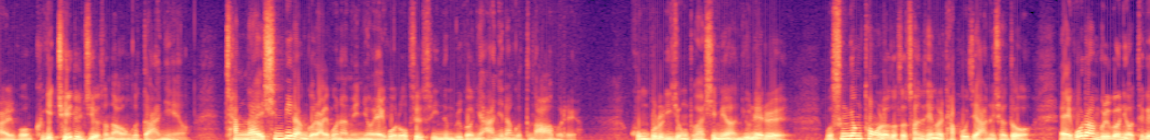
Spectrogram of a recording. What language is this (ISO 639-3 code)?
kor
